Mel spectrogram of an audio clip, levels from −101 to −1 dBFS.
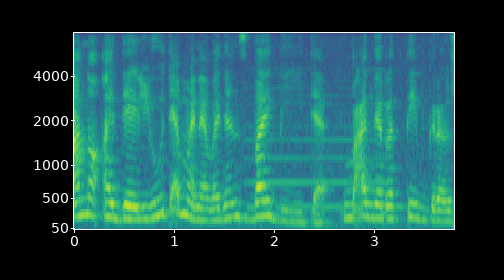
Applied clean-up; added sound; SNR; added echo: none; Bowed string instrument; 19 dB; none.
